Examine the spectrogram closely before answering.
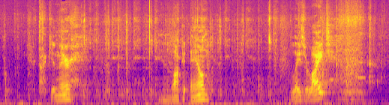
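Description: A clamp screw squeaks as it is turned tight.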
